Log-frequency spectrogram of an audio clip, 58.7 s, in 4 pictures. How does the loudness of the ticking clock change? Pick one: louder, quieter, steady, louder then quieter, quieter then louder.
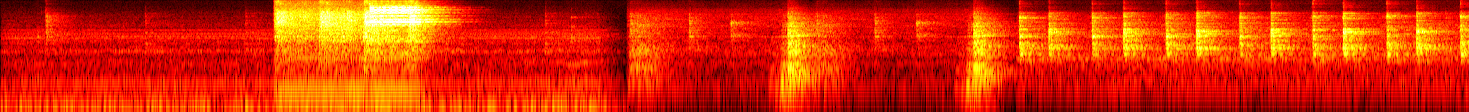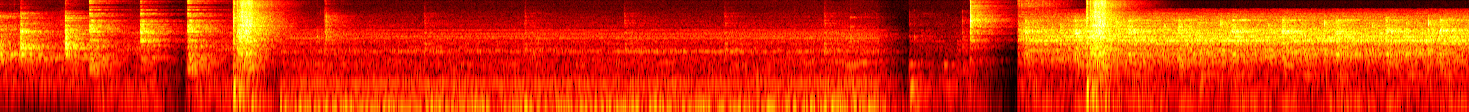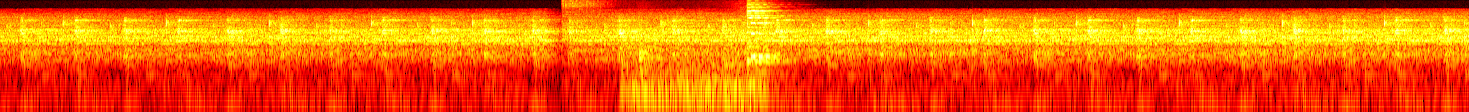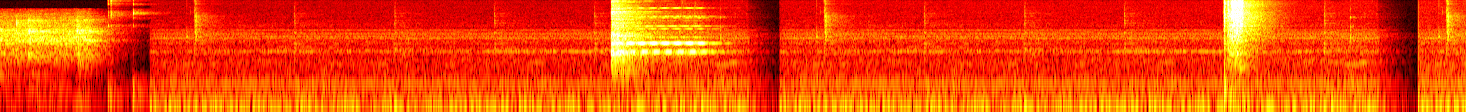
louder then quieter.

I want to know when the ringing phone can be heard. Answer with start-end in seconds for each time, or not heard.
2.7-4.2, 35.5-37.1, 50.1-51.1.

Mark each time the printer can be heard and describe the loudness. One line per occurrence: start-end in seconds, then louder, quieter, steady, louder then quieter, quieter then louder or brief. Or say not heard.
not heard.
